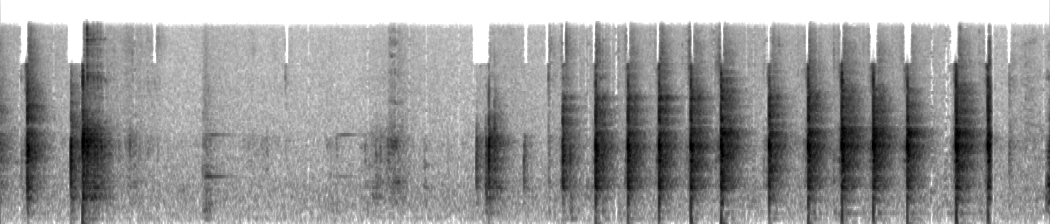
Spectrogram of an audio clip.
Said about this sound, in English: we're just going to roughly chop these and get them to the bowl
